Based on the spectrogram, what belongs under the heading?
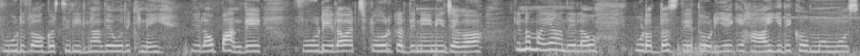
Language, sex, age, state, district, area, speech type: Dogri, female, 18-30, Jammu and Kashmir, Samba, rural, spontaneous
